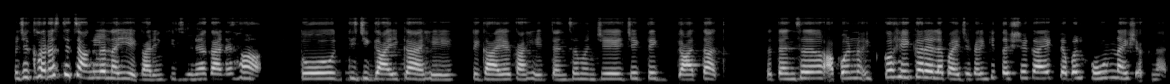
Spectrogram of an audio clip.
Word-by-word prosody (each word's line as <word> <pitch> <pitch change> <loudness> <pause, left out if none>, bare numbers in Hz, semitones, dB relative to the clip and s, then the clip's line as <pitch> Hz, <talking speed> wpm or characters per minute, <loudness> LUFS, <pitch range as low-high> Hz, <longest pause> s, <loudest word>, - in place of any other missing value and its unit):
म्हणजे 325 +4 -3
खरंच 380 +4 +3
ते 455 - +6
चांगलं 305 -5 +4
नाहीये, 275 -4 0
कारण 220 0 -2
की 255 - -18
जुन्या 235 +2 -4
गाण्या 245 0 +2
हां, 275 - +5 0.5
तो 265 - +2 0.4
ती 275 - -7
जी 280 - -4
गायिका 245 0 +3
आहे. 225 -2 -1 0.2
ते 245 - -7
गायक 235 +1 +3
आहे 235 0 -1
त्यांचं 225 +3 -7
म्हणजे 250 +1 -3
जे 275 - -4
ते 275 - -1 0.2
गातात, 230 +2 +3 0.5
तर - - -6
त्यांचं 285 +3 +1
आपण 290 0 +1
इतकं 315 +4 -1
हे 315 - 0
करायला 310 -4 +5
पाहिजे, 250 -1 -1
कारण 250 0 -5
की 310 - -12
तसे 265 +3 -2
गायक 285 +1 +4
डबल 290 +2 +1
होऊ 285 +3 0
नाही 280 -2 +1
शकणार. 230 - -10
265 Hz, 195 wpm, -22 LUFS, 240-290 Hz, 0.5 s, ते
